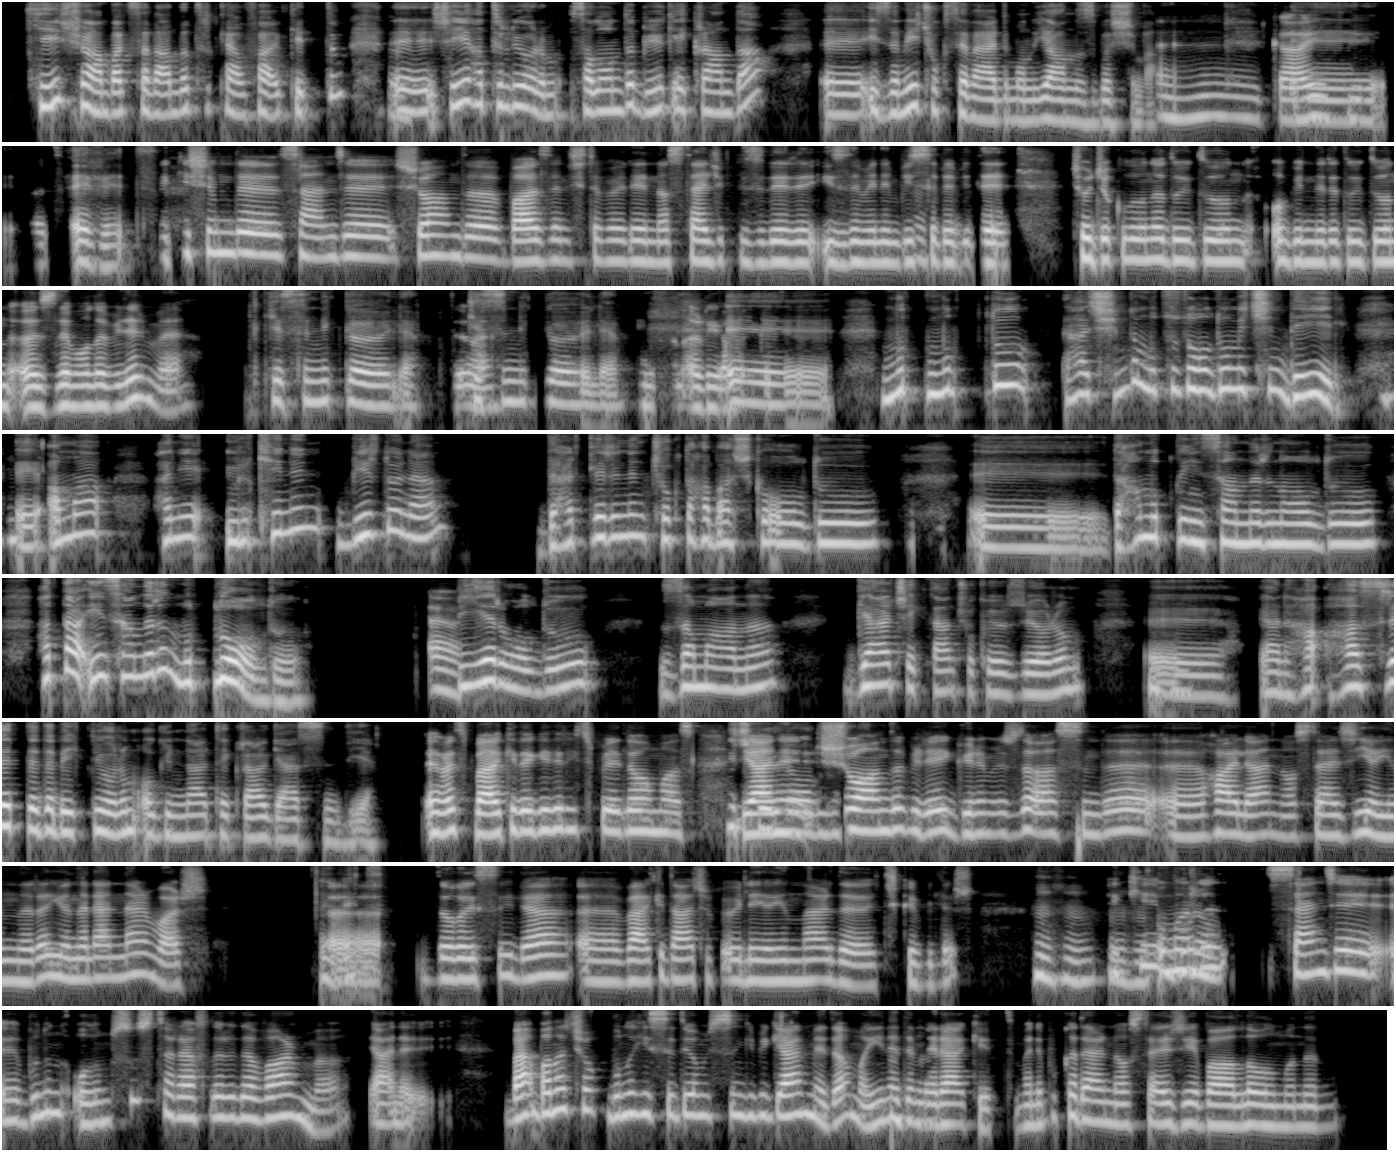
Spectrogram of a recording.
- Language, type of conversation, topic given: Turkish, podcast, Nostalji neden bu kadar insanı cezbediyor, ne diyorsun?
- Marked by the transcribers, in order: other noise; other background noise; tapping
